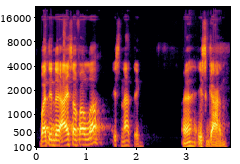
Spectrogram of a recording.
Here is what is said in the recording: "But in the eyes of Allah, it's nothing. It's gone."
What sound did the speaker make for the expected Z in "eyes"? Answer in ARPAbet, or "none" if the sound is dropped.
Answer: S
